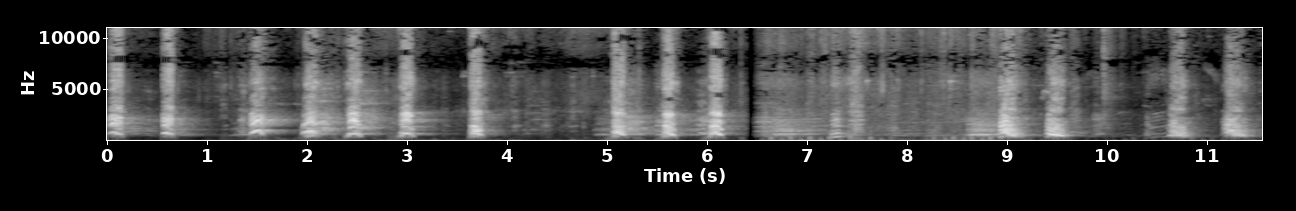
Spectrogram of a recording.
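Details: Loud dog barks in short clusters of two or three, separated by brief pauses, with a low rumbling stretch in the middle before the sharp barking resumes, played to rile up household dogs and cats.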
